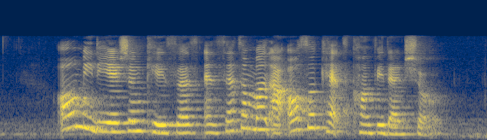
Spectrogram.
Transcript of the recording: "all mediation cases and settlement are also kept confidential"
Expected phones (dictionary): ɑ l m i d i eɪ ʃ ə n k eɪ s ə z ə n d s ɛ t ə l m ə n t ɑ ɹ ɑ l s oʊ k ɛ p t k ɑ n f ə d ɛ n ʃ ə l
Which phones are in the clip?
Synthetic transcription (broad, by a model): ɑ l m i d i eɪ ʃ ə n k eɪ s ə s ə n s ɛ t ə l m ə n t ɑ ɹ ɑ l s oʊ k ɛ t k ɑ n f ə d ɛ n ʃ ə l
